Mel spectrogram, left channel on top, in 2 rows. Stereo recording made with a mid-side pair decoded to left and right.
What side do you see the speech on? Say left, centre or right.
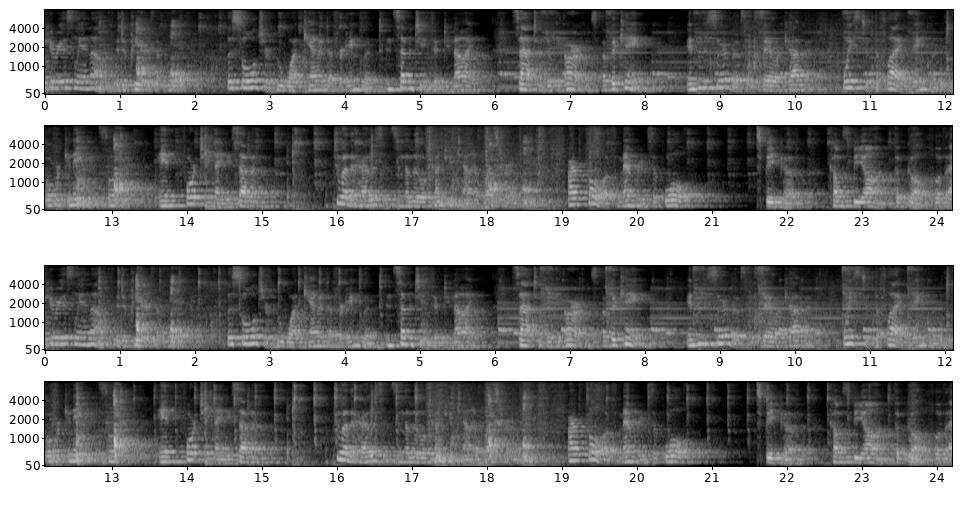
centre.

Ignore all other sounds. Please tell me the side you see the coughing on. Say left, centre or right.
right.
